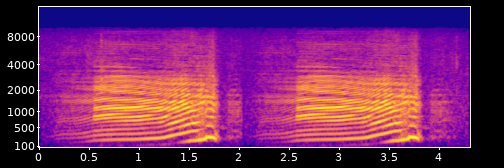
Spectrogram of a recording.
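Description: A cow moos twice in a row, each call long and loud, a low drawn-out bellow that rises slightly before breaking off, separated by a brief pause.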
